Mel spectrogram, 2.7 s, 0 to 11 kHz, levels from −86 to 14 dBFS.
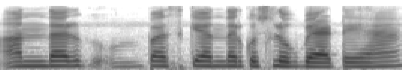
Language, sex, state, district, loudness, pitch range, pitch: Hindi, female, Chhattisgarh, Raigarh, -17 LUFS, 200-220 Hz, 215 Hz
